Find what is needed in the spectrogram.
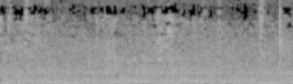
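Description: Steady machinery drone inside a large storage hall, with a low hum holding two steady tones throughout.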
